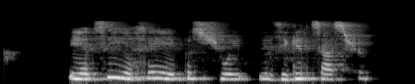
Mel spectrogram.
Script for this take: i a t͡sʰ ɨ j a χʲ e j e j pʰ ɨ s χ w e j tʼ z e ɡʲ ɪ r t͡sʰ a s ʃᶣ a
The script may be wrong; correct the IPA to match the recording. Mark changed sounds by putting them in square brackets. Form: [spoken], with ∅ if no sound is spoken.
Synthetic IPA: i a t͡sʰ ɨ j a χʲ e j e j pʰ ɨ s [ʃ] w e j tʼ z e ɡʲ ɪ r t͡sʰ a s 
